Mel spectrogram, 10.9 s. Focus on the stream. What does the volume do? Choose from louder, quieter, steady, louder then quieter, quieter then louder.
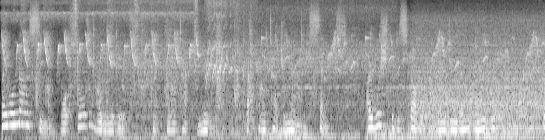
louder.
